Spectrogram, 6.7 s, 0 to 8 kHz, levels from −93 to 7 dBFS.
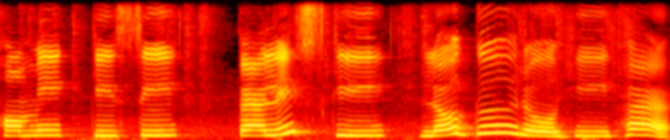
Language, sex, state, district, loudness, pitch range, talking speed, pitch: Hindi, male, Punjab, Fazilka, -14 LUFS, 275-315 Hz, 65 wpm, 290 Hz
